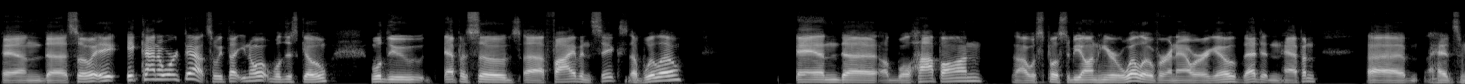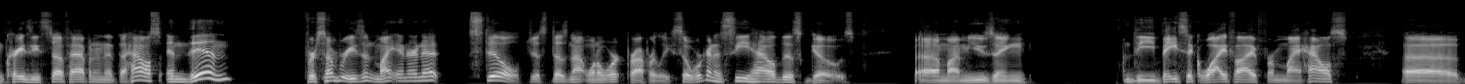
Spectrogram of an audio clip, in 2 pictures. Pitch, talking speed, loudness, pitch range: 110 Hz, 185 wpm, -20 LUFS, 95-155 Hz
